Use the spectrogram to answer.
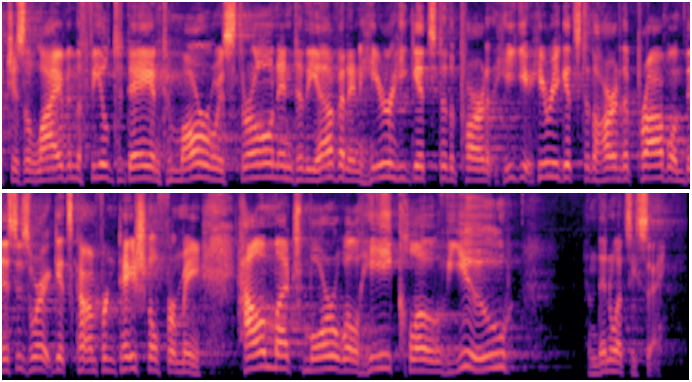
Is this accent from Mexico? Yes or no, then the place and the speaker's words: yes; Mexico; moved away; also born or lived in Boston; growing up in Mexico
